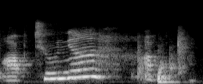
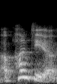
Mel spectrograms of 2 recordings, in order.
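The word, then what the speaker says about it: Opuntia: blame them we're growing optunia is that the cactus am i just like looking at that weird up to a pontia a pontia there we go okay i was saying it wrong that's why i'm like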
